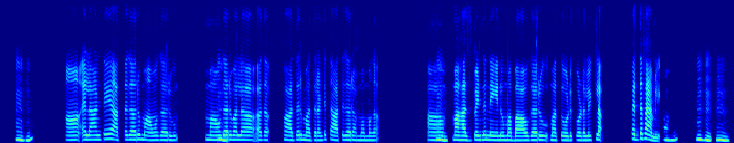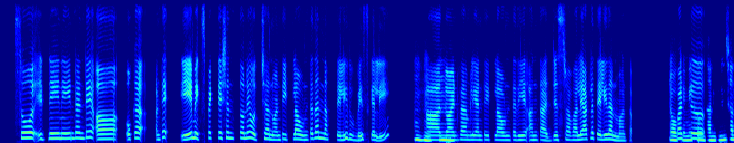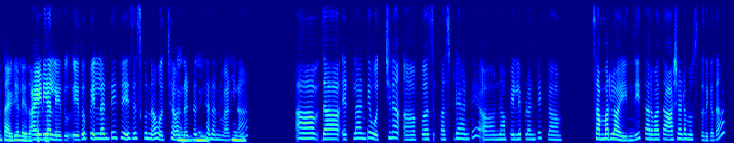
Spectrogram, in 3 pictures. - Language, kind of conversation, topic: Telugu, podcast, చేయలేని పనిని మర్యాదగా ఎలా నిరాకరించాలి?
- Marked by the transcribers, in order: in English: "ఫాదర్, మదర్"; other background noise; in English: "ఫ్యామిలీ"; in English: "సో"; in English: "ఎక్స్‌పెక్టేషన్‌తోనే"; in English: "బేసికల్లీ"; in English: "జాయింట్ ఫ్యామిలీ"; in English: "అడ్జస్ట్"; in English: "ఫస్ ఫస్ట్ డే"; in English: "సమ్మర్‌లో"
